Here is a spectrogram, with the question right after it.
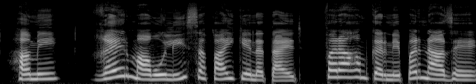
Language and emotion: Urdu, happy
